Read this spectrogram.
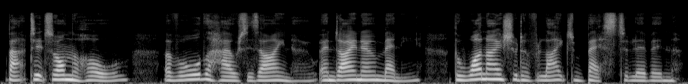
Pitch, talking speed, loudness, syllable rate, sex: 190 Hz, 220 wpm, -18 LUFS, 5.1 syllables/s, female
